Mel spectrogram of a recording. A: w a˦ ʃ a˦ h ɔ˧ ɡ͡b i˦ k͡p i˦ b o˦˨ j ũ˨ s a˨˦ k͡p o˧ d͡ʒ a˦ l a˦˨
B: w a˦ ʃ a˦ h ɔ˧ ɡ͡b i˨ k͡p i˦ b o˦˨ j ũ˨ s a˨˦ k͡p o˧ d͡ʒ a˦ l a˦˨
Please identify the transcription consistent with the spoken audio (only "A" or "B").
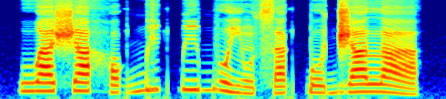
A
